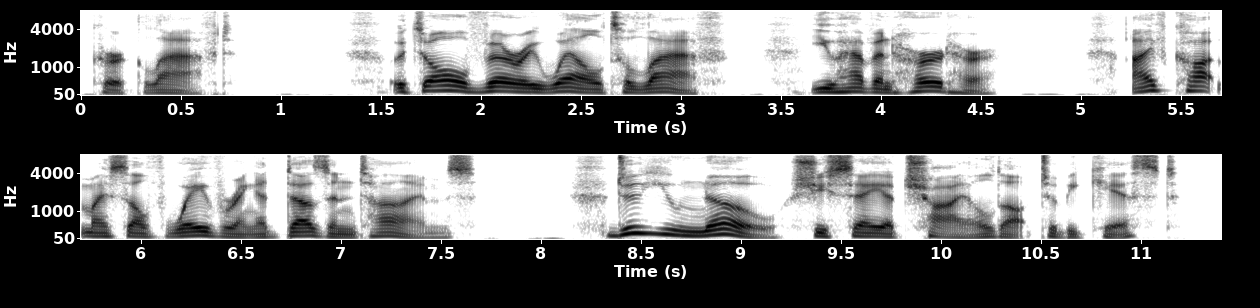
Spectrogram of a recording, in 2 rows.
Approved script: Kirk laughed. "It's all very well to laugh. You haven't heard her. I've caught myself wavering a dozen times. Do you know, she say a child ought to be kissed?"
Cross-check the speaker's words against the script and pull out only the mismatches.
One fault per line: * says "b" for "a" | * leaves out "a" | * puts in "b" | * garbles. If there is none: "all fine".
all fine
